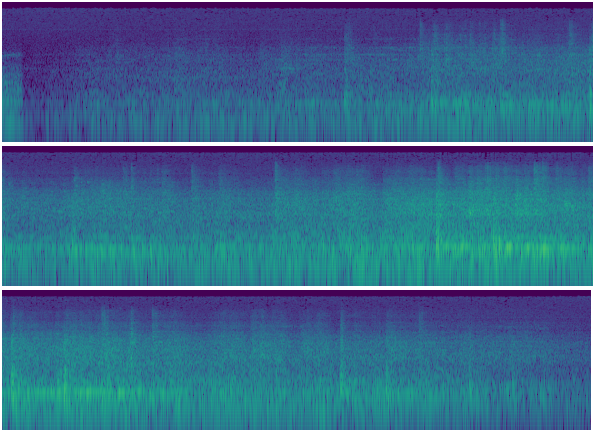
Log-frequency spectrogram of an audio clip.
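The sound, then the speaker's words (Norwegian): A passenger train on the Meråkerbanen railway rumbles steadily along the rails, its low, continuous roar swelling slightly midway, with faint rhythmic clatter of wheels over track joints and no voices. “Ok, da forlater vi toget vårt og sier god tur.”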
